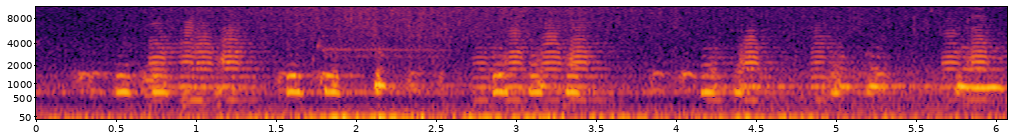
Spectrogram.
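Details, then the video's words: Swans honking in clear bursts: nasal, bugling two- and three-note calls with strong harmonics, repeated roughly every second, with occasional longer held notes over a quiet background. "listen to the sound swan"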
